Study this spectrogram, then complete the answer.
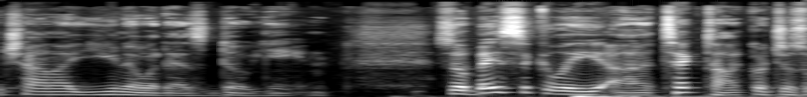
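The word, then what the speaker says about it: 抖音: It's spelled Douyin and pronounced Douyin.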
